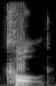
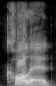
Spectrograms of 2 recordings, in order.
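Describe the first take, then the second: First: The ending adds no extra syllable. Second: The ending is said as an extra syllable. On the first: The speaker calls it right. "the E just disappears" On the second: The speaker calls it wrong. "not called"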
